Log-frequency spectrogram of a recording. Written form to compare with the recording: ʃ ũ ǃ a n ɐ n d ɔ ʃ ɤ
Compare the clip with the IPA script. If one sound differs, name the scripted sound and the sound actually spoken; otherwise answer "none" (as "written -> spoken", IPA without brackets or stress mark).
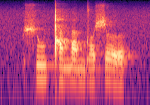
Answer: ɐ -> a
